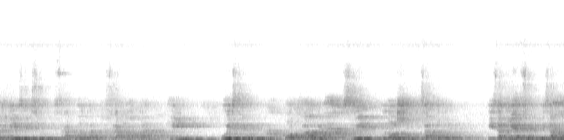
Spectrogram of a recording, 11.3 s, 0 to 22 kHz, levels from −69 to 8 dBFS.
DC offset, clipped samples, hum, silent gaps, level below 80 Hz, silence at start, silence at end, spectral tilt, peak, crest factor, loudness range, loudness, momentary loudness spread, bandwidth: under 0.1%; under 0.1%; none; none; -64 dBFS; 0 s; 0 s; -4 dB/octave; -12 dBFS; 18 dB; 5 LU; -30 LUFS; 10 LU; 16 kHz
